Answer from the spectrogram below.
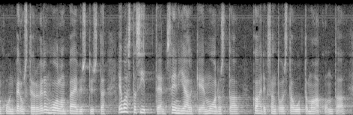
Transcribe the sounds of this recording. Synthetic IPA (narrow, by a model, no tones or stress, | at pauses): ŋkuimpe̞rust̪erʋedenɦuolompæiʋyst̪yst̪æ | jɑʋɑst̪ɑsit̪ːensenjælkeːnmuodost̪ɑː | kɑhdeksɑnt̪o̞ist̪ɑuːt̪ːɑmɑːkṵnt̪ɑ̰ː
